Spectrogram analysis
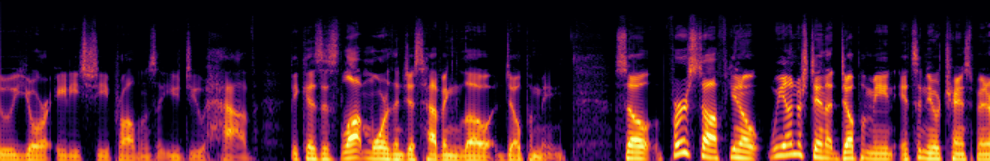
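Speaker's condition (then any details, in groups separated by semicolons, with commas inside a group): No condition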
